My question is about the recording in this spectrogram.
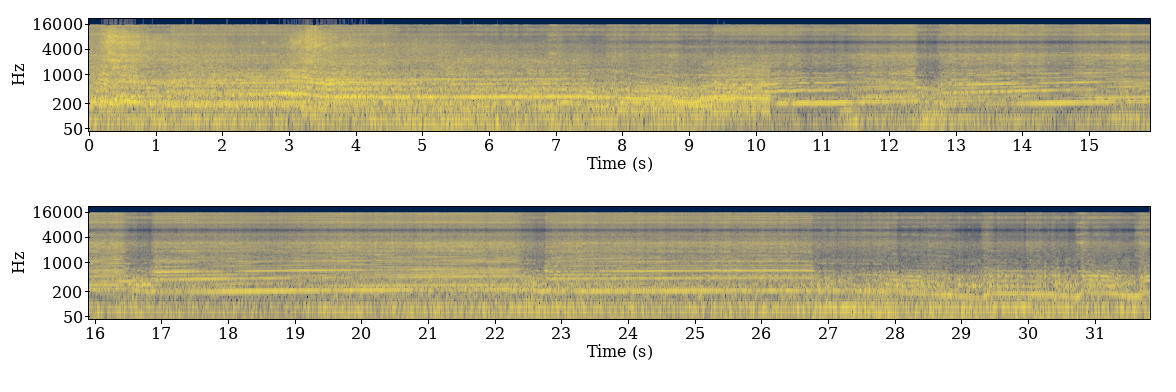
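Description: Classic racing car's engine at racing speed, heard from inside the cockpit. The note drops as the driver backs off about ten seconds in, then climbs through the gears with a shift every four to six seconds, and steps up and down near the end as he brakes and shifts down.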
